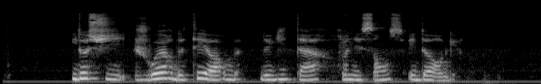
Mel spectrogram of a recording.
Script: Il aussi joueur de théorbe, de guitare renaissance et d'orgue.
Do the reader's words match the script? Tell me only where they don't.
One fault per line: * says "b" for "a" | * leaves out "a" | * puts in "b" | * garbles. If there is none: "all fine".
all fine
